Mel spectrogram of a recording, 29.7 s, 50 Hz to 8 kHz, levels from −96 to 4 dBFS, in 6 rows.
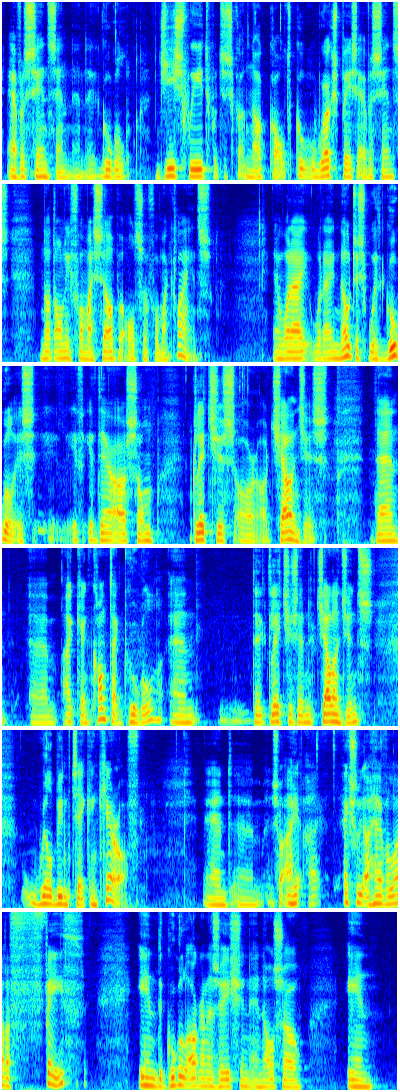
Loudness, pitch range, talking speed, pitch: -26 LUFS, 110-125 Hz, 160 wpm, 115 Hz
